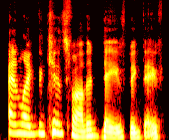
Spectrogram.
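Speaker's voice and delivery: ordinary delivery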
